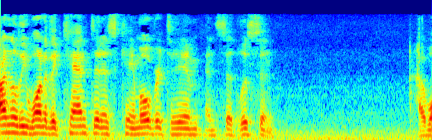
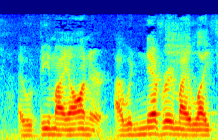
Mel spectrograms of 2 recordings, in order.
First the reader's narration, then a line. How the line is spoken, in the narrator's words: said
